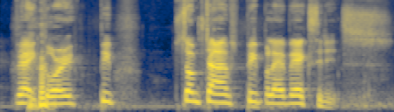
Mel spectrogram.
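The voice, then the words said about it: Weird put-on Italian accent. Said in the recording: “I did a fucking weird accent, yeah. But I tried to do the Italian thing. ... Italian very, thing. Very mixed signals”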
